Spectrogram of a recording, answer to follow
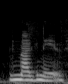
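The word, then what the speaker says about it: מגניב: Magniv, yes.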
